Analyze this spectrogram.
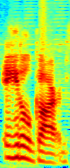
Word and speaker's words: Adelgard: Ato elderard. She flinches a little bit. Pard pardon. I got the name wrong. It's it's Adelgard.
